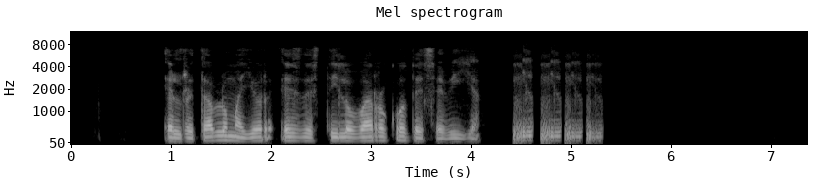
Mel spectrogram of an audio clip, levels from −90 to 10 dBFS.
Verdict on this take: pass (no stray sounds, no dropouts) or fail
fail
